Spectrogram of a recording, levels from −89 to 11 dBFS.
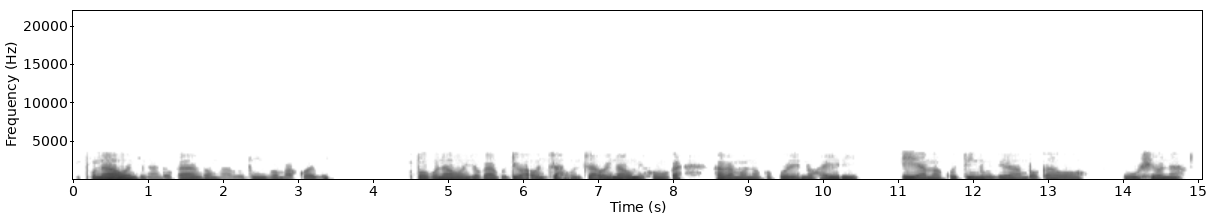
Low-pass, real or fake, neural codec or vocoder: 3.6 kHz; real; none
